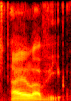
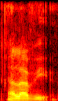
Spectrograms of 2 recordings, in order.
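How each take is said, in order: First: The stress falls on the word I. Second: The stress falls on the word love. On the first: It is the speaker, not someone else, who loves. "You want to emphasize that it's you who love that person" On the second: The feeling is love, not something else. "you want to emphasize that your love for that person"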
